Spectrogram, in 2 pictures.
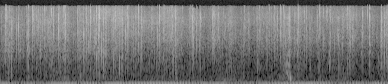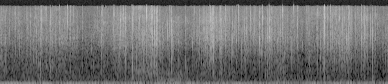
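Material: Paper, plastic.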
